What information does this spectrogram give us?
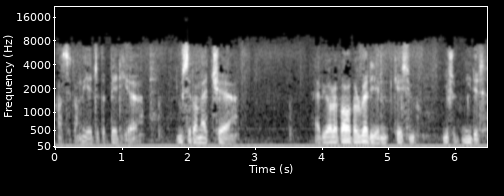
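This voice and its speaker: An actor playing a brilliant, cool-headed detective in a radio drama, speaking in a crisp, precise, authoritative manner. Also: male voice, extremely low pitch, brisk, darkish tone, slight background noise. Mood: hushed, tense. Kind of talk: 1940s radio acting. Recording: dull old radio broadcast.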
